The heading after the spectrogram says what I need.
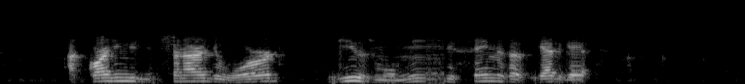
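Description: It's a speech clip that runs the whole way through the iLBC codec. Everything is squeezed into a narrow telephone band of roughly 200 Hz to 3.7 kHz. The voice has that plainly audible rough, slightly synthetic edge you get when each frame's excitation is coded on its own, and the texture fits iLBC's 30 ms, 13.33 kbps mode. On top of that there are three patches of lost iLBC frames. From 1.32 to 1.77 s, about 150 ms of audio goes missing in short dropouts spread over 420 ms, the longest around 70 ms. From 4.17 to 4.45 s there's a solid 270 ms hole, and from 5.72 to 5.85 s a 90 ms one. In each, the decoder fills the gap by repeating the last pitch cycle with noise mixed in, so you hear a held, buzzy or breathy vowel. In the long 4.17 s gap that sound fades as it goes on. Because the frames don't depend on each other, the voice snaps back right after each gap.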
